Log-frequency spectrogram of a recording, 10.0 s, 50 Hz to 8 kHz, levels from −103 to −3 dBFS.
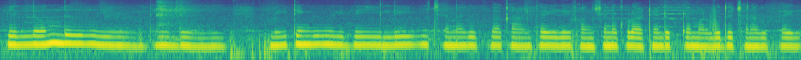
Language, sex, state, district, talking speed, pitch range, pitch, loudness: Kannada, female, Karnataka, Mysore, 60 wpm, 165-185 Hz, 175 Hz, -15 LUFS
